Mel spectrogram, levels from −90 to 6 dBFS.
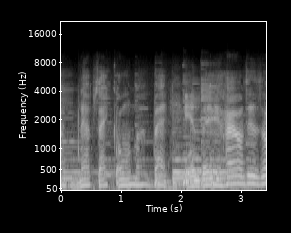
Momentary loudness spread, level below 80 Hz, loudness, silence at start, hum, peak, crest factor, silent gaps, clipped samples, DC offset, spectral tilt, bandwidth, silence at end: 6 LU; -38 dBFS; -19 LUFS; 0 s; none; -2 dBFS; 16 dB; none; under 0.1%; under 0.1%; -7 dB/octave; 8.4 kHz; 0 s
